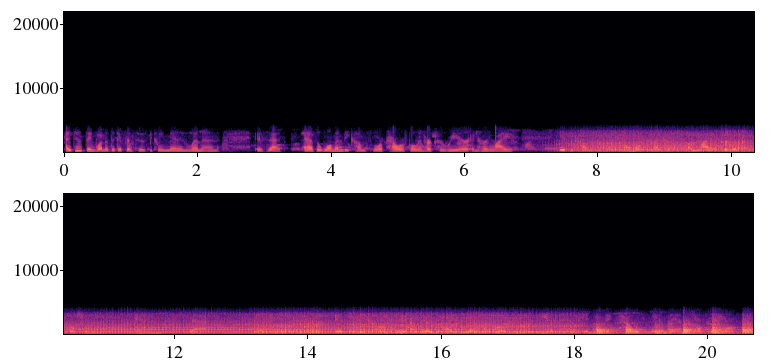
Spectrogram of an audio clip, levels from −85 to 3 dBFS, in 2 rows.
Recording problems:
echo of what is said; faint; throughout; 450 ms later, 20 dB below the speech
phone-call audio
machinery noise; very loud; from 7.5 s on; 5 dB above the speech
voice in the background; faint; throughout; 20 dB below the speech
uneven, jittery; strongly; from 1 to 16 s

